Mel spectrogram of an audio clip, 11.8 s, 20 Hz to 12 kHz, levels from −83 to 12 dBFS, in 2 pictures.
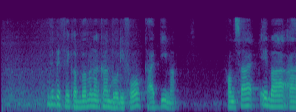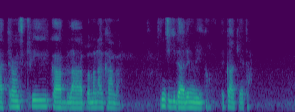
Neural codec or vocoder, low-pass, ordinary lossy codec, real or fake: codec, 16 kHz, 1.1 kbps, Voila-Tokenizer; 7.2 kHz; AAC, 32 kbps; fake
